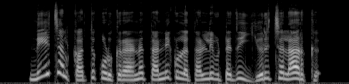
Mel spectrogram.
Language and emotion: Tamil, angry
